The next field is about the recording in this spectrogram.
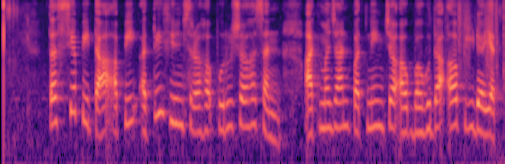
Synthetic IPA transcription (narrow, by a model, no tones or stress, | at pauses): t̪əsjəpit̪aə̰piʔət̪isinsɾəɦəpuɾuʂəɦəsənat̪məd͡ʑanpət̪niɲt͡ɕəʔbəɦud̪a̰ʔəpiɖəjət̪̚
